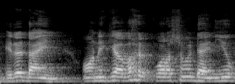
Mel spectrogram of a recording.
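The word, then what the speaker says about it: dyne: এটা প্রকৃত উচ্চারণ হচ্ছে ডাইনি না, অনেকে ডিওয়াই ডাইনি ডাইনি। তো আমার এখানে হচ্ছে এটার প্রকৃত উচ্চারণ হচ্ছে ডাইন, ডিওয়াইএনই, ডাইনি না।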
